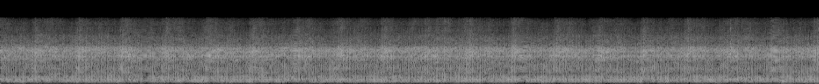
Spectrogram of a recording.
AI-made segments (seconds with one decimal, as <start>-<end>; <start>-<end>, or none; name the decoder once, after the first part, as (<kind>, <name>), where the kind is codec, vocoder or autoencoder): 0.0-8.2 (vocoder, WaveNeXt)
